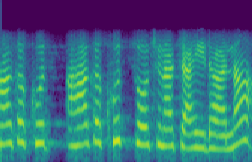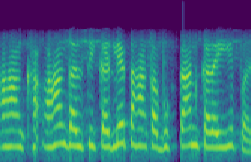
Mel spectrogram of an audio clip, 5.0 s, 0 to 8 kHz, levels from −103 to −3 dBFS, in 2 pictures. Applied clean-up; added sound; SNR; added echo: none; none; none; none.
